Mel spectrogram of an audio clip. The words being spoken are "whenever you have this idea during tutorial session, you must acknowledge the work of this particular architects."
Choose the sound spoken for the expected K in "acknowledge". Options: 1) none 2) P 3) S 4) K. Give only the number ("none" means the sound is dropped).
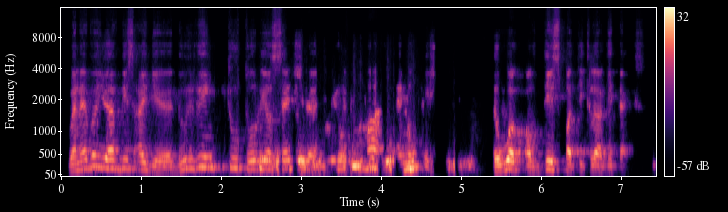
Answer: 1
